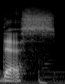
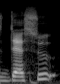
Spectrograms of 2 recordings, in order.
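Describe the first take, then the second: First: The final u vowel is dropped. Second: The final u vowel is clearly pronounced. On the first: The speaker calls it right. "It's just des" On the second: The speaker calls it wrong. "So you'd think it's desu, but it's not"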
